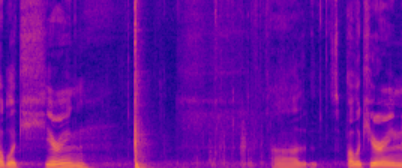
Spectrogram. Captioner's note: gavel bangs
